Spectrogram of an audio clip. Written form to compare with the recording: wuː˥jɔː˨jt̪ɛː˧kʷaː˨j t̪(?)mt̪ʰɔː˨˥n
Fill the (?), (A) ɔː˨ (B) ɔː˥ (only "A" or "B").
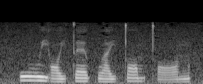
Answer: B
